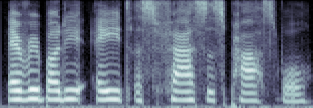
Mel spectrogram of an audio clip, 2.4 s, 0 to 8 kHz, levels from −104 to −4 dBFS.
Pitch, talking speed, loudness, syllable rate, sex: 230 Hz, 155 wpm, -17 LUFS, 6.2 syllables/s, female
